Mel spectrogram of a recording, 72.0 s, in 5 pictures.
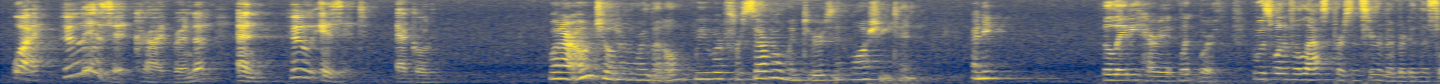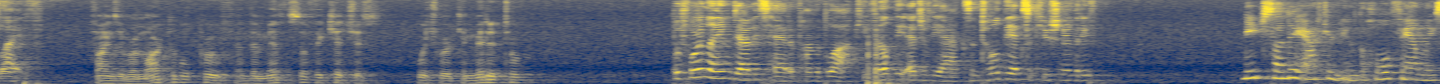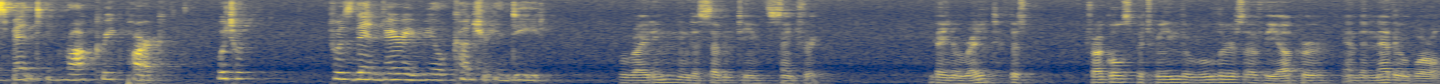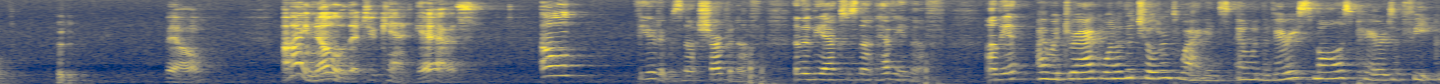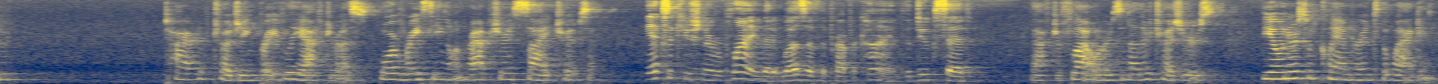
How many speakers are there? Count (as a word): four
